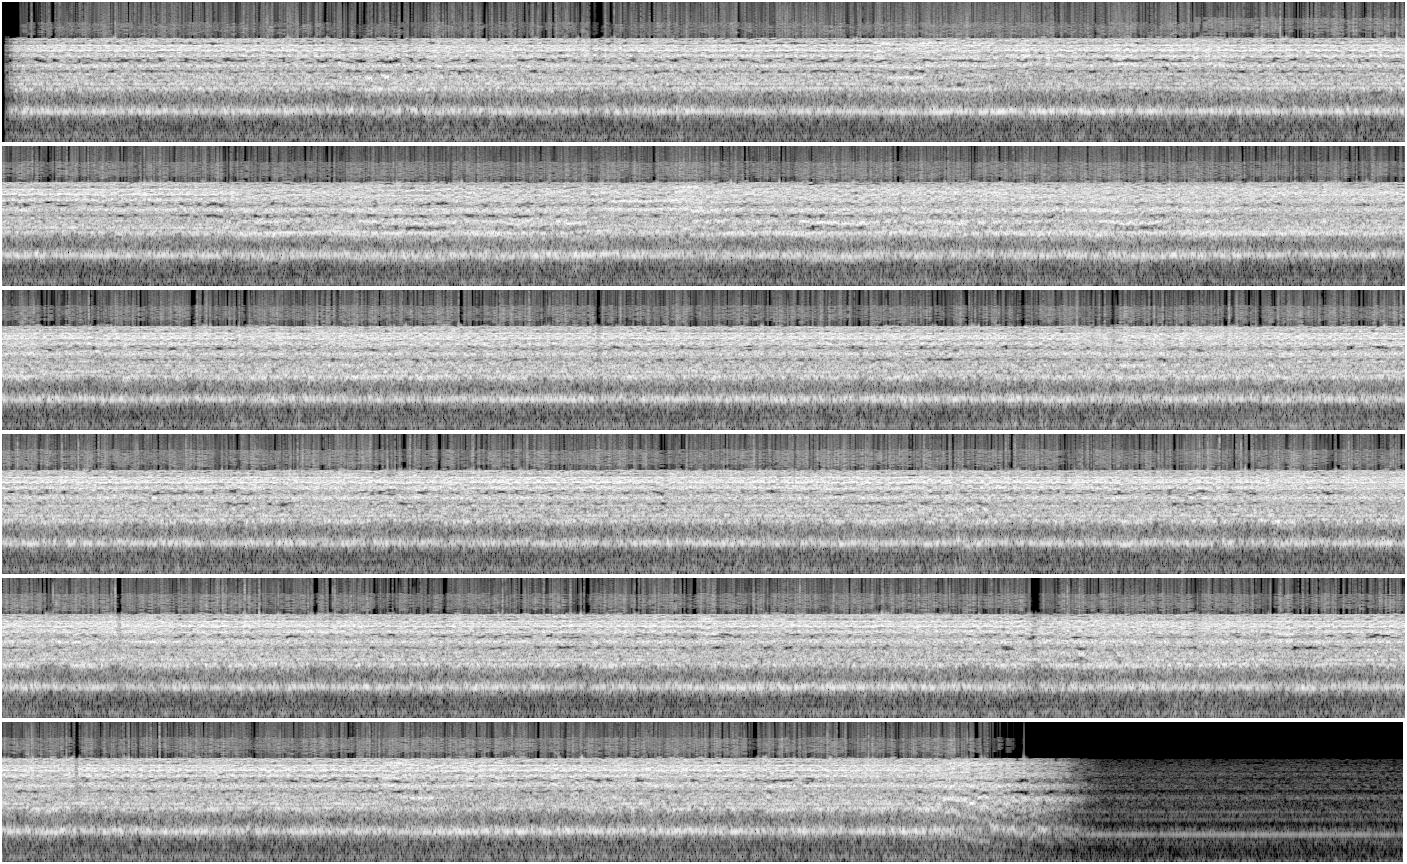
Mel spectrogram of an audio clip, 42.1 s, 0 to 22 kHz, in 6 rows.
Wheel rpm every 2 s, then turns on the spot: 230, 230, 230, 230, 230, 220, 220, 230, 230, 240, 230, 230, 230, 240, 230, 240, 230, 230, 230, 230, 30.
none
